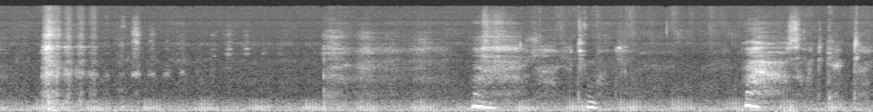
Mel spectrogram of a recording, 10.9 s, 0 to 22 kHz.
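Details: House cat purring late at night, 11:07 pm on March 25, 2019, while bonding with its owner; a low constant rumble underlies the clip, broken by three short voiced sounds and some rustling.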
